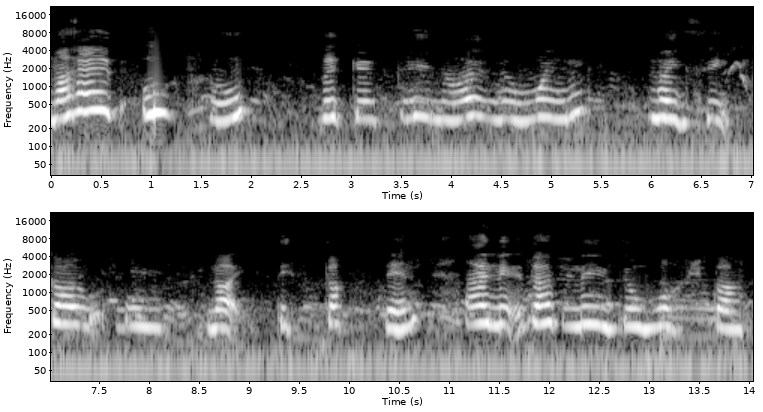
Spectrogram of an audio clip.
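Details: Dysarthria in a woman with cerebral palsy, speaking English.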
